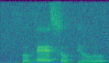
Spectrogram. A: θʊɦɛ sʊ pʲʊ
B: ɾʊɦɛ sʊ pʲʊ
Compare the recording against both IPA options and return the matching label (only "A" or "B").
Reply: A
